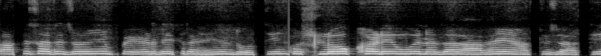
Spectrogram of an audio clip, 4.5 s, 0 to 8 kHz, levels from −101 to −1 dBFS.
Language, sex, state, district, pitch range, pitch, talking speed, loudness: Hindi, female, Bihar, Lakhisarai, 295-325 Hz, 310 Hz, 240 wpm, -16 LUFS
